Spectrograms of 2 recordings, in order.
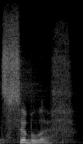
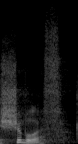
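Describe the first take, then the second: First: The word begins with an s sound. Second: The word begins with an sh sound. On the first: The speaker is an outsider. "unable to say sh, when they said sibboleth" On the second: The speaker belongs to the group. "say shibboleth"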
